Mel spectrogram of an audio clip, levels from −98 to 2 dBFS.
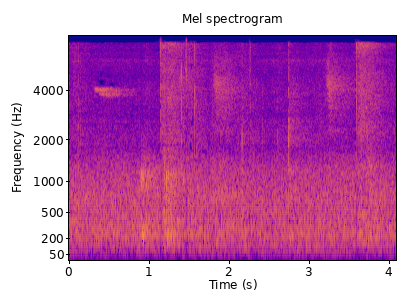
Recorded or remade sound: remade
